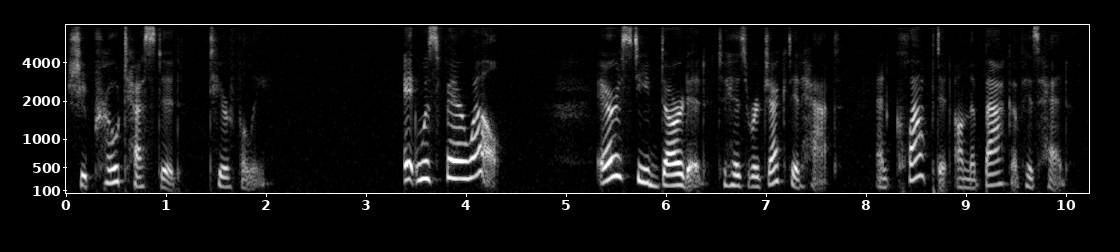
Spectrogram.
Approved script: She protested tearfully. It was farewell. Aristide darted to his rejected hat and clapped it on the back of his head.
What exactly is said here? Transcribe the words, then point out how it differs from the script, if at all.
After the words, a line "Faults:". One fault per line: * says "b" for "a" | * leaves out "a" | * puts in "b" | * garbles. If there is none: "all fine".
She protested tearfully. It was farewell. Aristide darted to his rejected hat and clapped it on the back of his head.
Faults:
all fine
